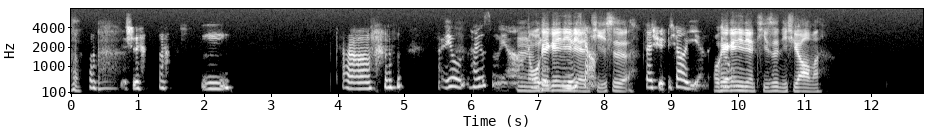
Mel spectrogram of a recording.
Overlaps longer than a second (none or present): present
